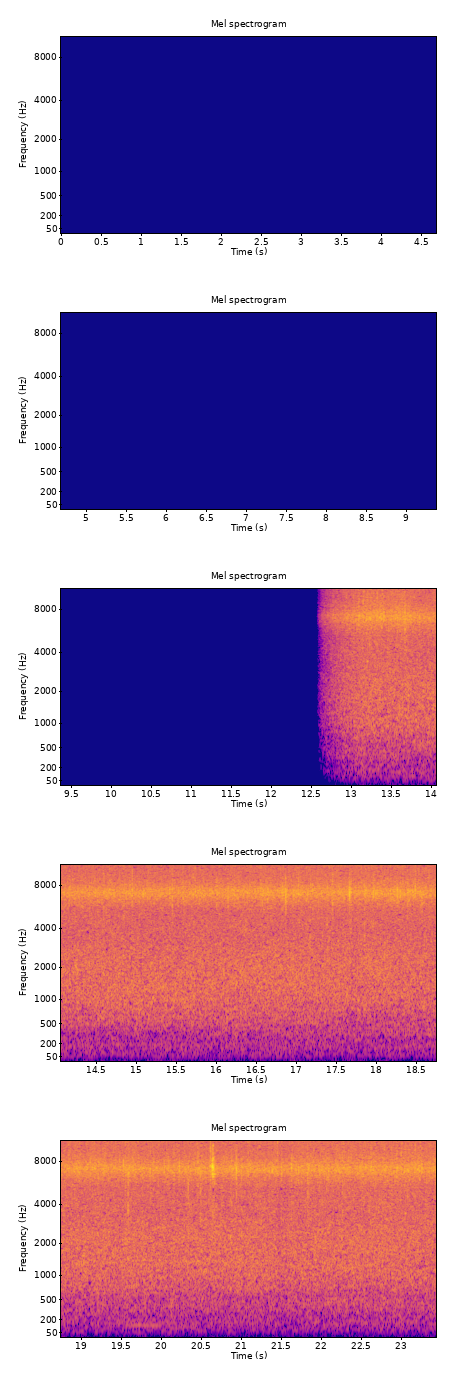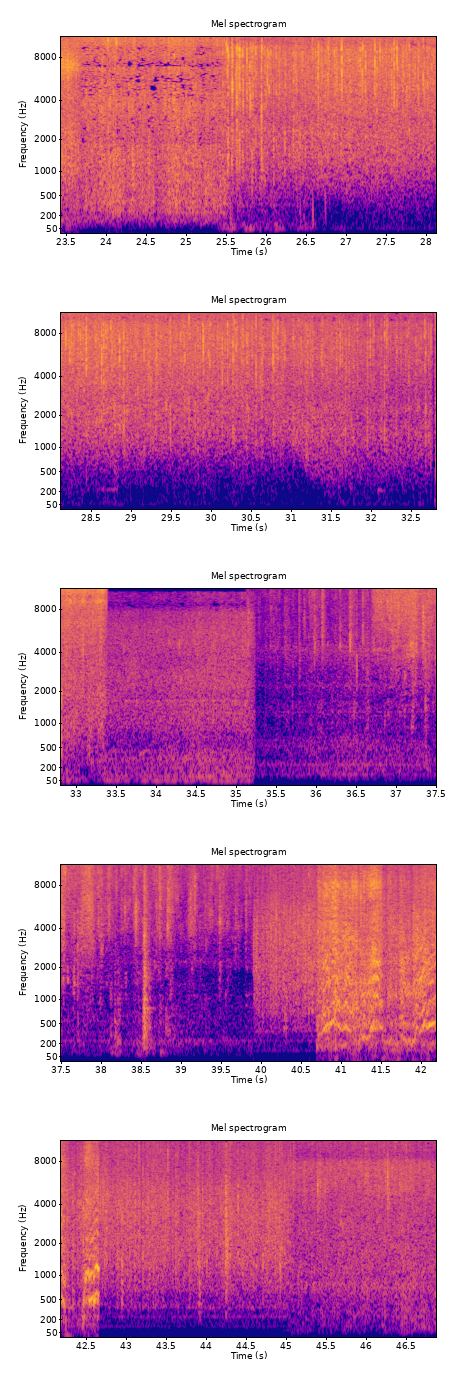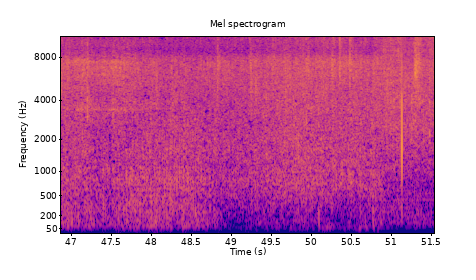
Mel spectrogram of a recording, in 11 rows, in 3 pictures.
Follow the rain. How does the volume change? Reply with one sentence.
The volume of the rain goes down.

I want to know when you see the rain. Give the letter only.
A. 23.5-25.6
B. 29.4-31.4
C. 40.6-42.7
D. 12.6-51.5
D.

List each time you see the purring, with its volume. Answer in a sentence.
You can't hear the purring here.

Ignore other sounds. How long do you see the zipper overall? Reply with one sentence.
The zipper can be heard for 2 seconds in total.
